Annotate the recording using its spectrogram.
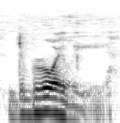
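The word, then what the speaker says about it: de Broglie: a grad student named debroglie yes a foreigner hence the funny pronunciation of his name Roy Lee he said look we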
